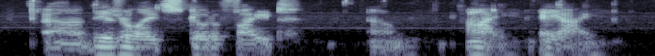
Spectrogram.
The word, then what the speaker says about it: Ai: and he hid it in his tent. Well, then the Israelites go to fight Ai. Ai is how it's spelled. I think it's just pronounced I, which was a fairly decent sized city.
